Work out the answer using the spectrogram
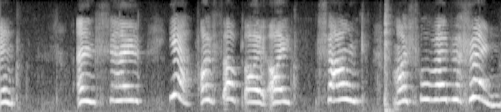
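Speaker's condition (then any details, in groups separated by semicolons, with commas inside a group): Cerebral palsy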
